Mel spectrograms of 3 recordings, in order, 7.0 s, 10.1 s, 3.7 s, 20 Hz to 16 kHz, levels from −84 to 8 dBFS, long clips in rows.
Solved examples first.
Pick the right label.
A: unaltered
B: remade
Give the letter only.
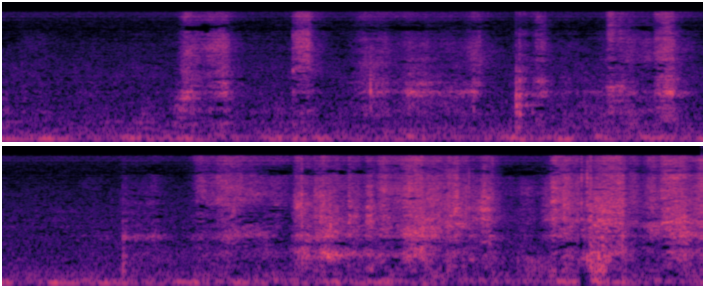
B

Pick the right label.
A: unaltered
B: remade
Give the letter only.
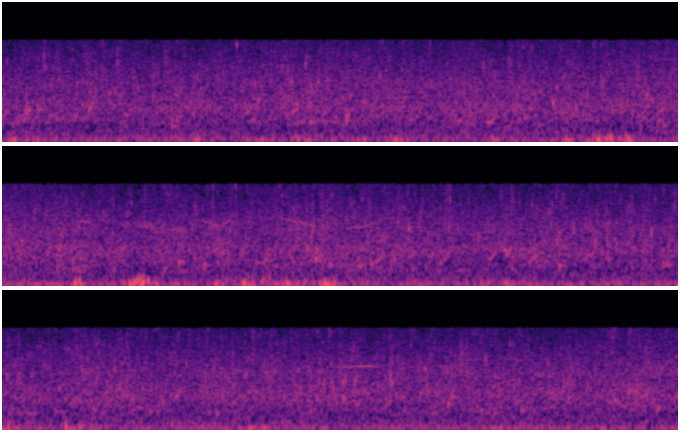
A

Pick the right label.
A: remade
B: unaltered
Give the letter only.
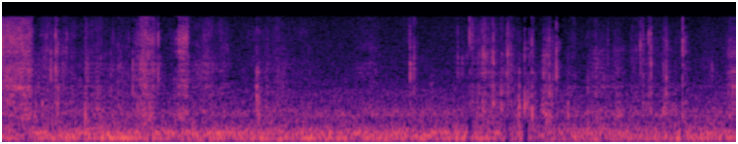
B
